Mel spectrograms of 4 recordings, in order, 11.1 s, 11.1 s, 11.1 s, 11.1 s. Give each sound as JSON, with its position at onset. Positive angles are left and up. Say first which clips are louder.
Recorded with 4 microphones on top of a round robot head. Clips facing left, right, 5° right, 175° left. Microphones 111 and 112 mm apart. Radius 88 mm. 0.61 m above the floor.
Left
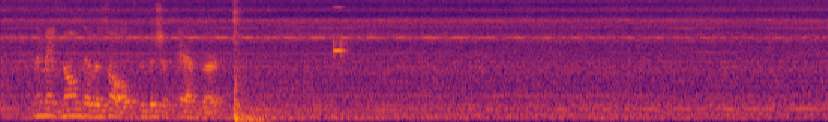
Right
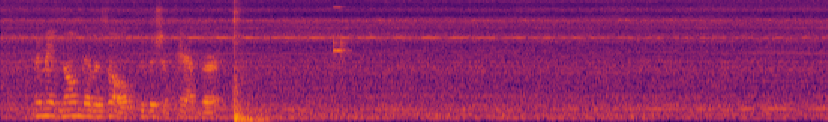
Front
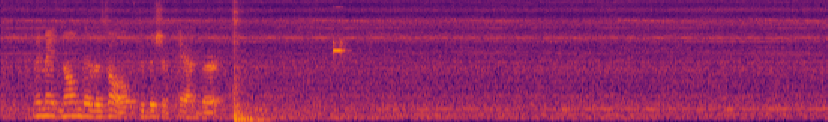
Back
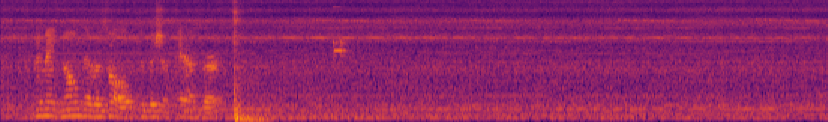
{"t": 0.4, "sound": "a man speaking", "louder": "right 2 dB, front 4 dB", "azimuth_deg": 15, "distance_m": 0.6}
{"t": 3.1, "sound": "a thud", "louder": "right 1 dB, front 1 dB", "azimuth_deg": -30, "distance_m": 0.7}
{"t": 4.4, "sound": "a microwave", "louder": "left 7 dB, front 9 dB", "azimuth_deg": 105, "distance_m": 1.1}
